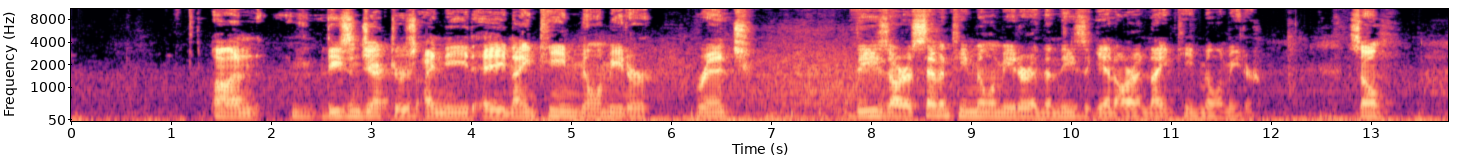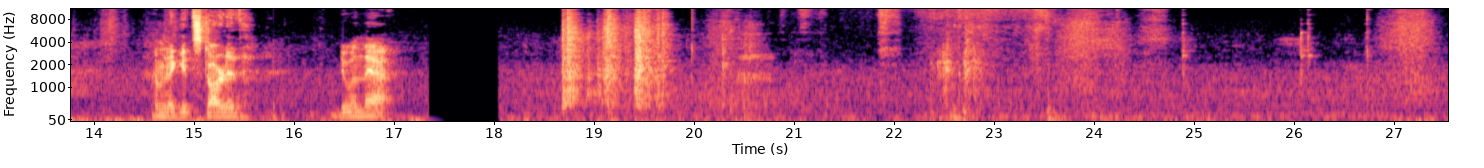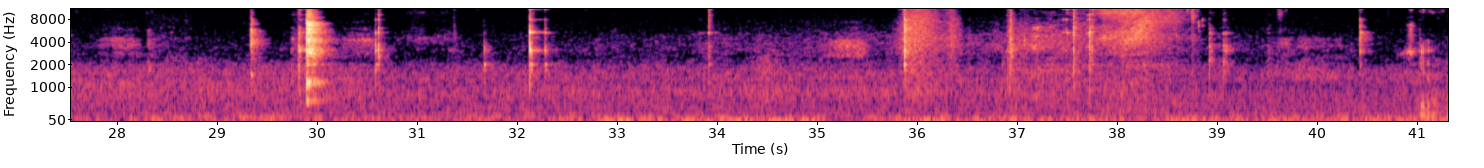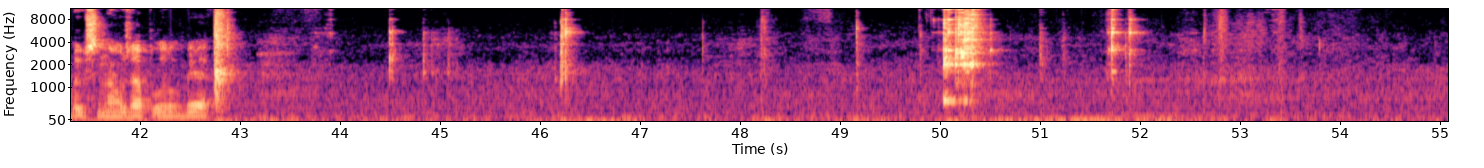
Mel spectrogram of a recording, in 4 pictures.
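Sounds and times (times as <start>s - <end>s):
steady low hum: 0.0s - 17.4s, 18.0s - 55.0s
metal wrenches clinking: 49.9s - 50.6s.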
